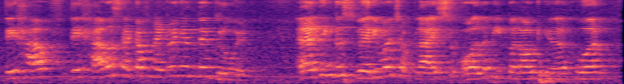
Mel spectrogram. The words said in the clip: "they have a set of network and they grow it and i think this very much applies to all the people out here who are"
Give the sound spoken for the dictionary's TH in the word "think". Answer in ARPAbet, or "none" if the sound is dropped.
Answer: T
